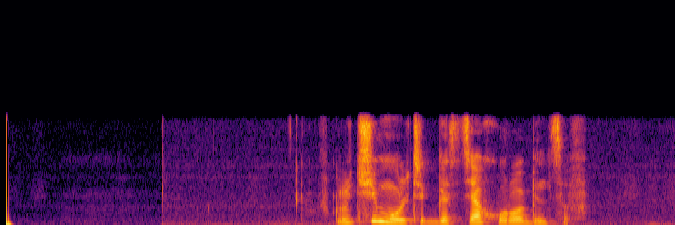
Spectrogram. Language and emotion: Russian, neutral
